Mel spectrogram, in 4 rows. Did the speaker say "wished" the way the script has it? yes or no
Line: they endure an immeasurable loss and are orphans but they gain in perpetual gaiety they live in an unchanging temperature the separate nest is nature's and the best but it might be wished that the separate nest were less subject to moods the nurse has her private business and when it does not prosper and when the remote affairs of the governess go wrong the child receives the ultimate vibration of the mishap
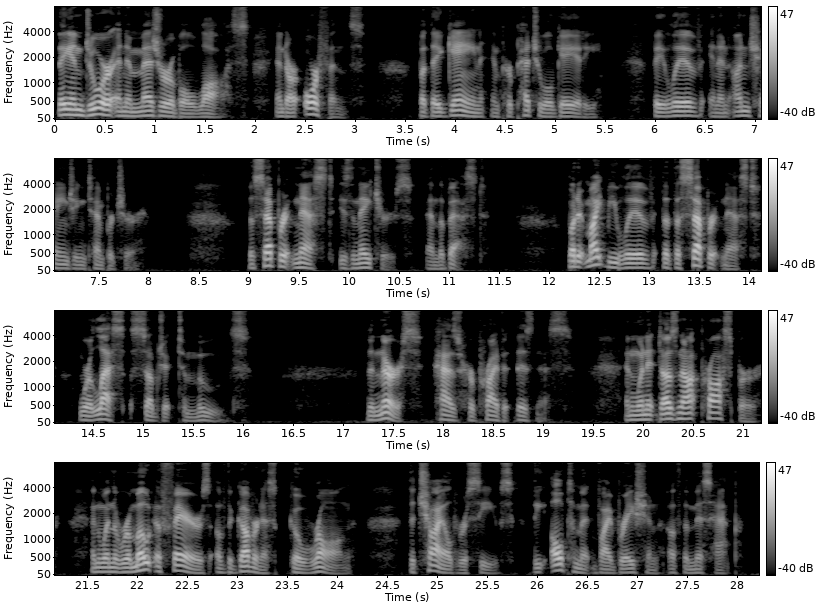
no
